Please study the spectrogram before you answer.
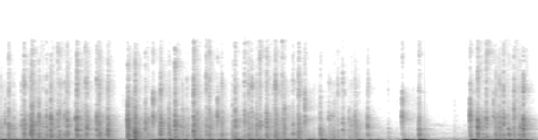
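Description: Fingertips of both hands type fast on a full-size black plastic membrane computer keyboard with hollow keys resting on a desk. A dense stream of quick, soft, hollow-sounding key taps with a low, thumpy body and very short decay briefly thins out twice before resuming.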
